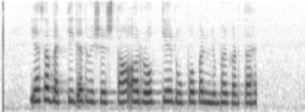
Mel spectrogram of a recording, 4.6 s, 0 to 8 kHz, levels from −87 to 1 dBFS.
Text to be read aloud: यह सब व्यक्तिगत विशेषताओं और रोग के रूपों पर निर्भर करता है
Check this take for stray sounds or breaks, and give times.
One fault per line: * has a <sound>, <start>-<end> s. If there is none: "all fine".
all fine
